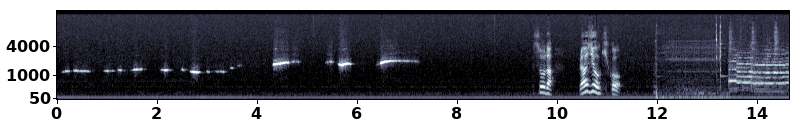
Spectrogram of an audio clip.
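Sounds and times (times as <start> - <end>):
steady low hum: 0.0 - 14.6
person whistling a simple melody: 0.1 - 3.7, 4.3 - 7.3
speech: 9.6 - 11.4.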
